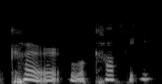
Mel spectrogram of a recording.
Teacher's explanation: ka is a burst of air rising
